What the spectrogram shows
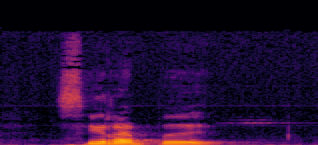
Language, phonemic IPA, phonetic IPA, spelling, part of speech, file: Tamil, /tʃɪrɐpːɯ/, [sɪrɐpːɯ], சிறப்பு, noun, Ta-சிறப்பு.ogg
- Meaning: 1. excellence 2. pre-eminence, superiority 3. pomp, grandeur 4. abundance, plenty 5. wealth, prosperity 6. happiness 7. honors, privileges 8. regard, esteem 9. courtesy, hospitality 10. present, gift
